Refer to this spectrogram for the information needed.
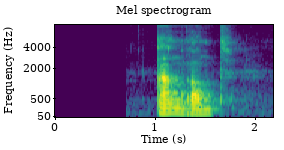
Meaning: second/third-person singular dependent-clause present indicative of aanranden
- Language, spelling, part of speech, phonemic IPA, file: Dutch, aanrandt, verb, /ˈanrɑnt/, Nl-aanrandt.ogg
